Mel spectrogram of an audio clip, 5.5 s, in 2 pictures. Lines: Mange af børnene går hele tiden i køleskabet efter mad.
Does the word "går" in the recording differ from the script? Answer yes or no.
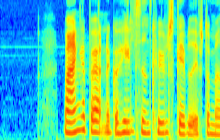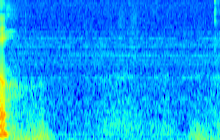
no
